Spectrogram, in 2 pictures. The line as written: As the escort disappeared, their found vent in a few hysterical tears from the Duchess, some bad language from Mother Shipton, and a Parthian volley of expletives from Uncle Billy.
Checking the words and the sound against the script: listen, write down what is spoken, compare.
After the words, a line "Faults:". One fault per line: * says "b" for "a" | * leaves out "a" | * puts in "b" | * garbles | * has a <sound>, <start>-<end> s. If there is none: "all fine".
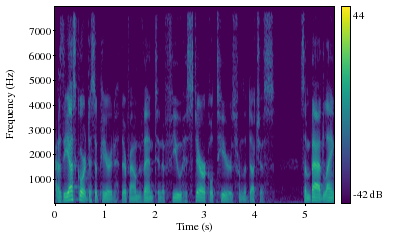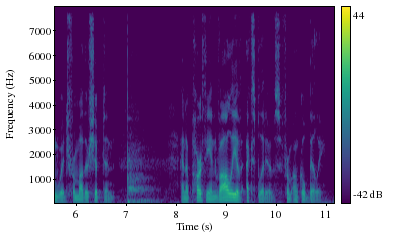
As the escort disappeared, their found vent in a few hysterical tears from the Duchess, some bad language from Mother Shipton, and a Parthian volley of expletives from Uncle Billy.
Faults:
* has a thud, 7.0-7.7 s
